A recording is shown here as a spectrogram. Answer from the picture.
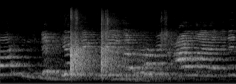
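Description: Women's voices performing spoken-word poetry into microphones, with a short burst of clapping about two-thirds of a second in.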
